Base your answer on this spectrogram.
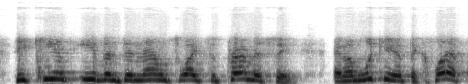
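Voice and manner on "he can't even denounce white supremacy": mocking the friend. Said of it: "sends it to me and goes".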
